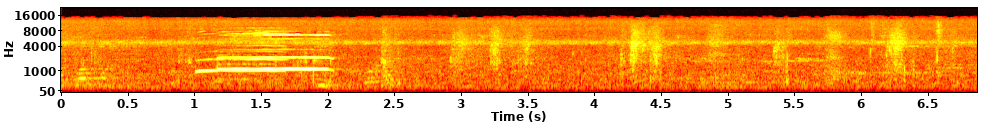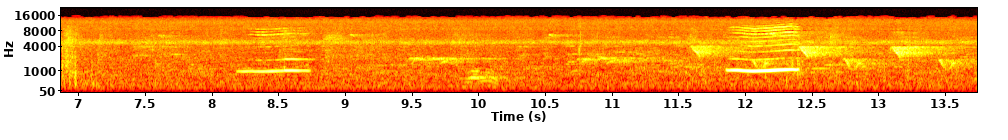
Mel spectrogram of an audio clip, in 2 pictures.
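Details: Hungry baby monkey Leo, missing his mother, repeats plaintive whistled cries: a level wail, a shorter one later, and a final wavering, slightly rising cry. Faint rustles and clicks sound between them over steady hiss.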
